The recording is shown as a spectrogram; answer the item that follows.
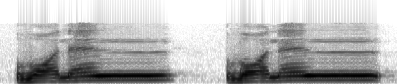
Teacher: أخلص النون الضعيفة من الظاء التخينة القوية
